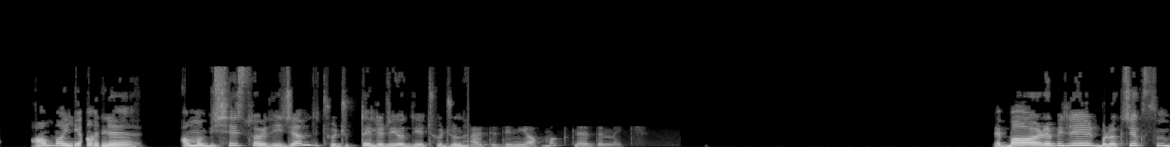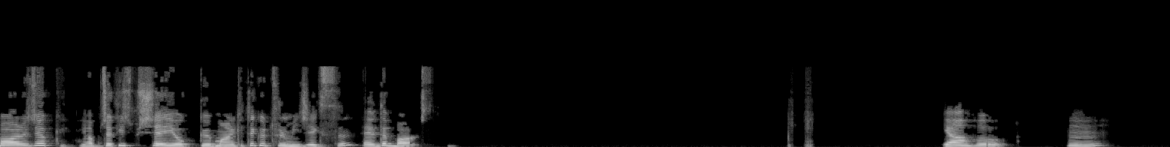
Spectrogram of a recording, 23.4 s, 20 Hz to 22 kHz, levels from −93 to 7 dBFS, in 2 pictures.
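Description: Speech, in which the recording input was likely switched to a poorer device from 4.68 to 6.82 s. After a 20 ms gap, nothing reaches above 3 kHz, so the sound turns dull and boxy. It also drops a few decibels and carries a faint new background noise.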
